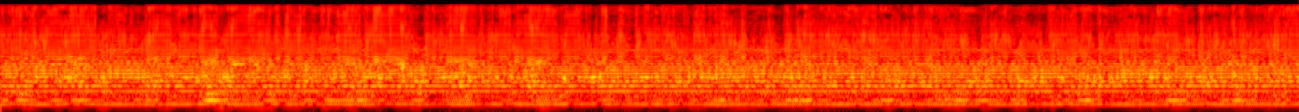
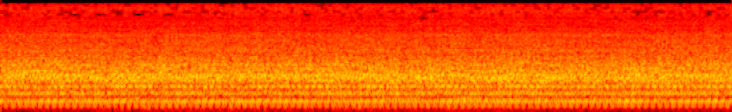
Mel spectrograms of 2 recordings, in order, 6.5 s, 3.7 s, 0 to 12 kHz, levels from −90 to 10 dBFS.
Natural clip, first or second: second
